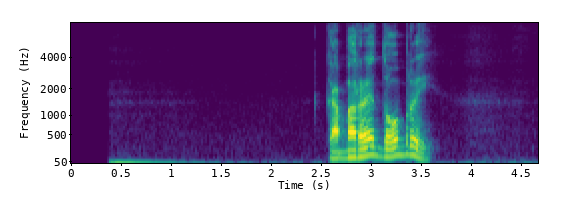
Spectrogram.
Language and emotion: Russian, positive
